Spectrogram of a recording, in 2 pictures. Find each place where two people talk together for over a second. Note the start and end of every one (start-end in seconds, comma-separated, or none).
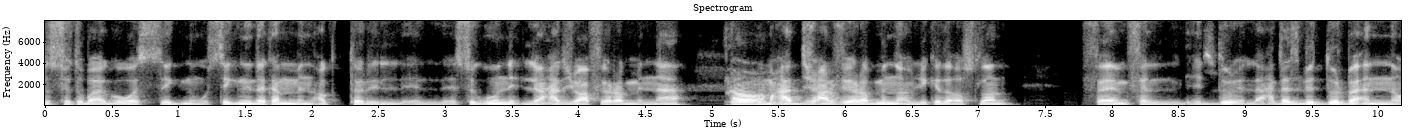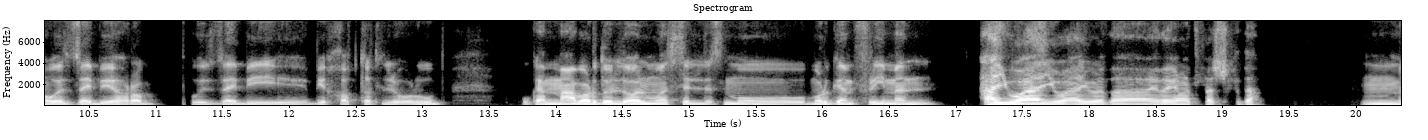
none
